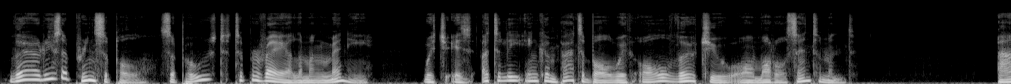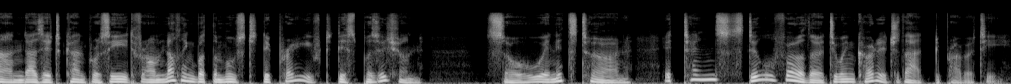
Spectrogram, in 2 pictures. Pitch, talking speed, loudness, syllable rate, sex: 125 Hz, 130 wpm, -17 LUFS, 4.4 syllables/s, male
